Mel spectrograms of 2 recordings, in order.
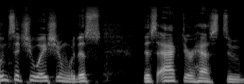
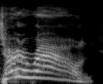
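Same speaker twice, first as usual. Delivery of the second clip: put-on yell, higher and louder; 11 semitones higher, 7 dB louder than usual. Retelling how the officer at the station yelled at her: imitating someone yelling. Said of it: "starts yelling at her".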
